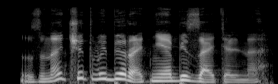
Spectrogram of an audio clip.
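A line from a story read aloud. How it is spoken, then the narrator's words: Wry snort. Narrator (Russian): хмыкнул я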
